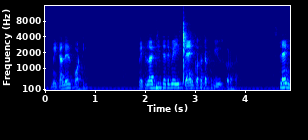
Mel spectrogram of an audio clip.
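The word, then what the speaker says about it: slaking: এই যে আওয়াজটা করছে, এটার একটা সাইন্টিফিক নেম আছে, তার নাম হচ্ছে স্লেকিং অফ লাইম। অ্যাকচুয়ালি স্লেকিং না, স্ল্যাকিং অফ লাইম। উচ্চারণটা হবে স্ল্যাকড লাইম, নট না তো স্লেকড লাইম।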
